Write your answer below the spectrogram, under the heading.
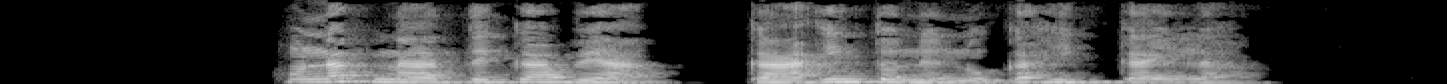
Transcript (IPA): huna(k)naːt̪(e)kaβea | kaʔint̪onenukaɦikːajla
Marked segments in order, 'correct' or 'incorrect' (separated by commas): correct, correct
